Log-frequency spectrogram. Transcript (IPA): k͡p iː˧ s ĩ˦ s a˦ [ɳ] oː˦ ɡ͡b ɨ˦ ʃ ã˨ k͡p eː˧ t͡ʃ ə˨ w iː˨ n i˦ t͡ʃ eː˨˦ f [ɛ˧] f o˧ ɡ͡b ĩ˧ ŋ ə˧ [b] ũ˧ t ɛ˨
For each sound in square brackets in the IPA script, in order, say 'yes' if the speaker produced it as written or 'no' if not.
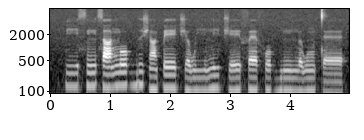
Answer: no, yes, no

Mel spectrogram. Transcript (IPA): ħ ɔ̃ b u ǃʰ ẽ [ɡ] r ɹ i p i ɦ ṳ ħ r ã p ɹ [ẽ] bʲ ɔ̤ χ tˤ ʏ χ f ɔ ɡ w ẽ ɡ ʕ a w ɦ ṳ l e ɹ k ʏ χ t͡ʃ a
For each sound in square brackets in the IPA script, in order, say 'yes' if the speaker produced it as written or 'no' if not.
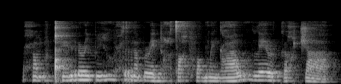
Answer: no, no

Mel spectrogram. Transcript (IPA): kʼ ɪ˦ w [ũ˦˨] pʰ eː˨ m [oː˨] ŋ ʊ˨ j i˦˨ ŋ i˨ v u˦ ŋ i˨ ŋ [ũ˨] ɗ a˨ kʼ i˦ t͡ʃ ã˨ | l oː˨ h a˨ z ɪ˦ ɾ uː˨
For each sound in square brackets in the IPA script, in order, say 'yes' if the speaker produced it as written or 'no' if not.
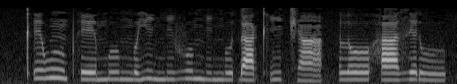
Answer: yes, no, no

